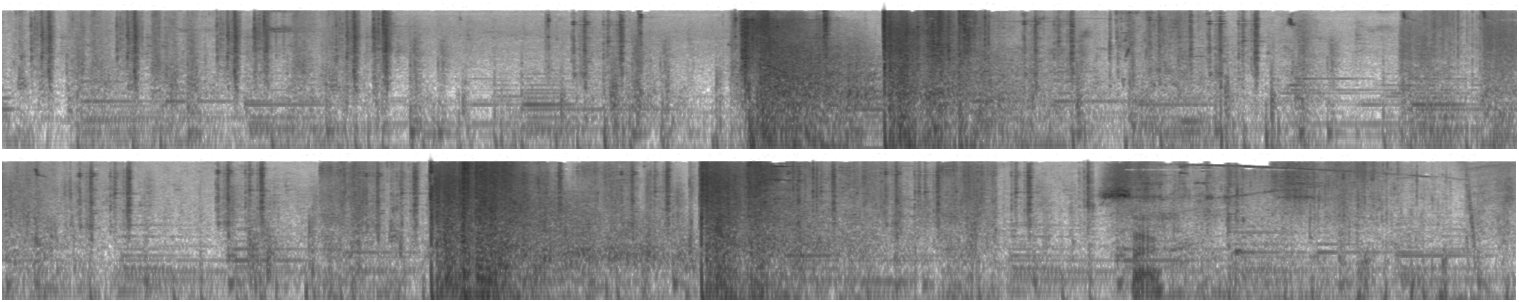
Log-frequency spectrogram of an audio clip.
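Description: Bursts of rapid gunfire in Fortnite crackle over a dense background of game noise, with louder volleys coming every few seconds.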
